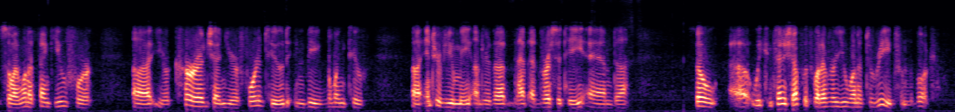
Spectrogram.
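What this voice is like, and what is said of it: Hoarse, fading voice. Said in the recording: “I'm afraid I'm losing my voice a little bit, and both of us have had colds”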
